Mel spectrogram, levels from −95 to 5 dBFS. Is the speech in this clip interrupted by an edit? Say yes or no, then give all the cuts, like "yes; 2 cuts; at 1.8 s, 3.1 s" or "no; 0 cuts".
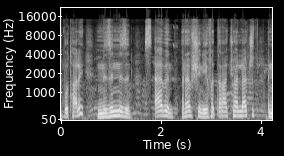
yes; 1 cut; at 2.3 s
